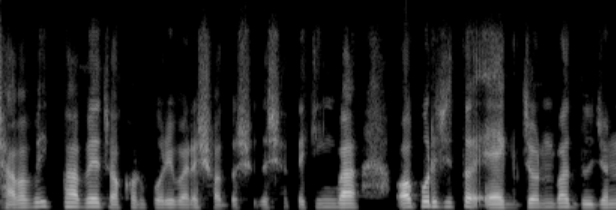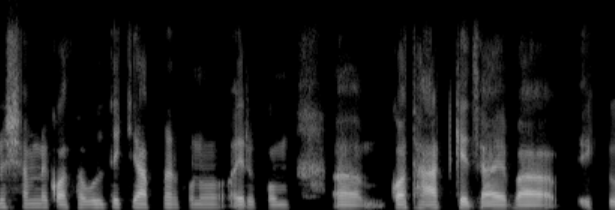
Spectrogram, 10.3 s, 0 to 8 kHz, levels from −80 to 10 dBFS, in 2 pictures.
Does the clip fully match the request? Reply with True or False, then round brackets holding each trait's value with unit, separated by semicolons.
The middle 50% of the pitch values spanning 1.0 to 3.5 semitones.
True (2.8 semitones)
